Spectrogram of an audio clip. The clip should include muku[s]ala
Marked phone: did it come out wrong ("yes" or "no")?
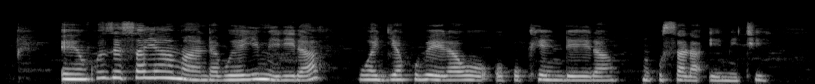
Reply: no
